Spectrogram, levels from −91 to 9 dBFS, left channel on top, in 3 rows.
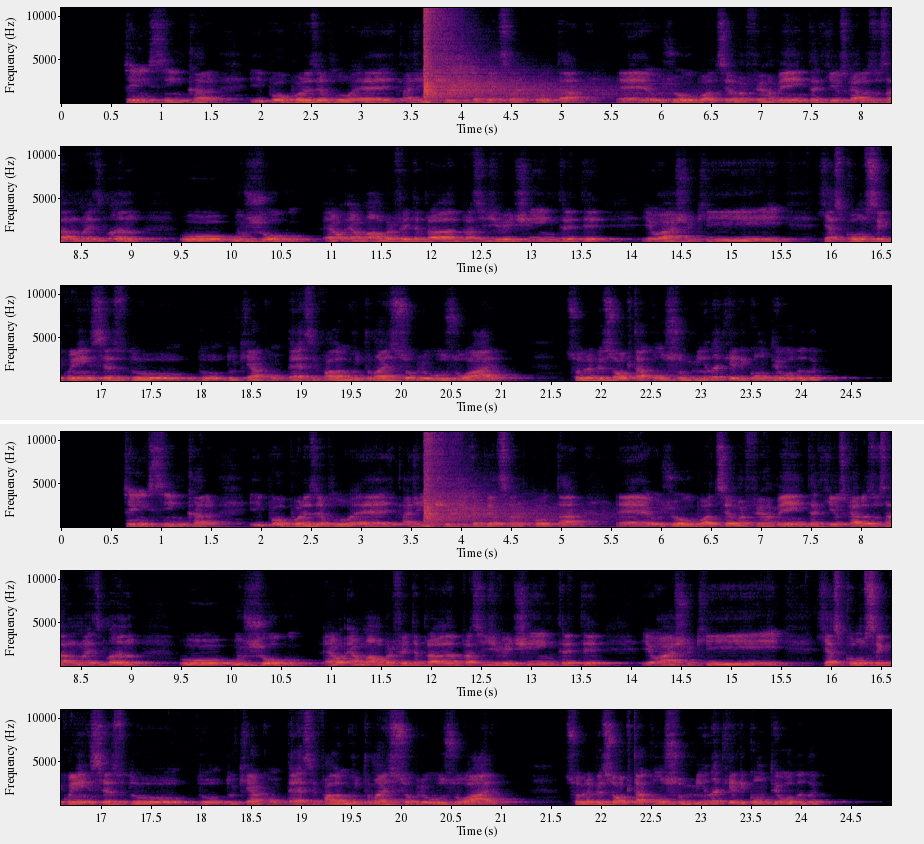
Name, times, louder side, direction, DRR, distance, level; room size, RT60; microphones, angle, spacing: voice 1, 0.6-9.1 9.5-13.7 14.1-21.1 21.7-24.1, equal, 55° right, -1 dB, 1.1 m, -36 dB
sound 1, 3.6-6.5 6.8-7.5 7.8-8.2 8.7-8.8, left 3 dB, 25° left, 0.5 m, -42 dB
5.2 x 2.8 x 3.3 m, 0.70 s
head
